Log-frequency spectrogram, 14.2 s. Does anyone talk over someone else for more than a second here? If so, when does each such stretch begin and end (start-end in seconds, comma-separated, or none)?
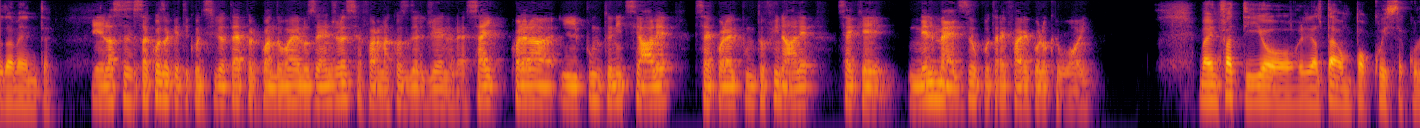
none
